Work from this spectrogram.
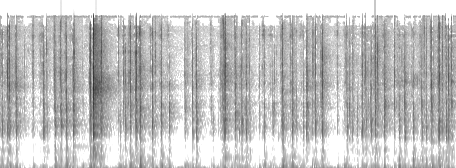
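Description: Slower fingertip typing on a Logitech POP Keys plastic mechanical keyboard with a yellow plastic case and round plastic keycaps. It makes a steady run of short, bright plastic clicks and clacks with a soft low thump under each press, and one sharper, louder clack early on.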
